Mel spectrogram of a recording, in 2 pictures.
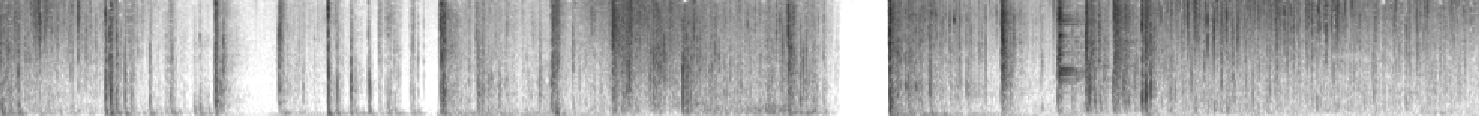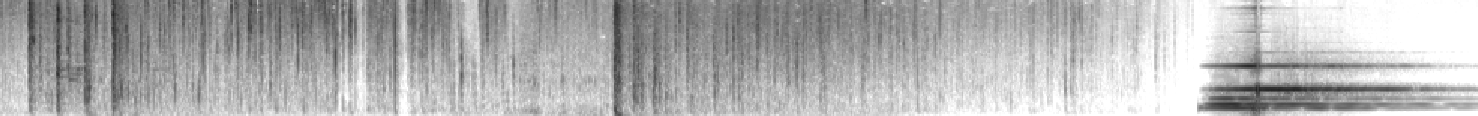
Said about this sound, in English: Various types of pebble, dust, dirt, and debris, along with some smashing rock impacts. Good for adding detail to the tail of an explosion, for example.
